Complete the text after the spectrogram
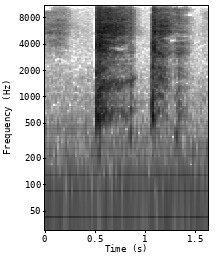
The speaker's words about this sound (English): Excuse me. And, you know, it just, that's kind of funny how I just cough right now and speaking about this, but my throat's just dry.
